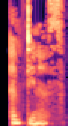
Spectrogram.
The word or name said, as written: emptiness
